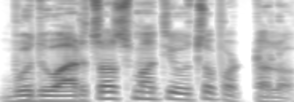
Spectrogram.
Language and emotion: Goan Konkani, neutral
